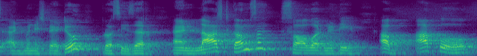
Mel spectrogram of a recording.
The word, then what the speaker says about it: sovereignty: इसको तकरीबन स्टूडेंट सॉवर्जिनिटी बोल के प्रोनाउंस करते, इसको सॉवर्निटी प्रोनाउंस करना है।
